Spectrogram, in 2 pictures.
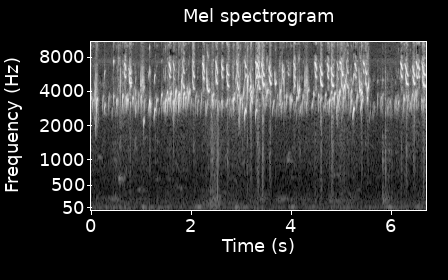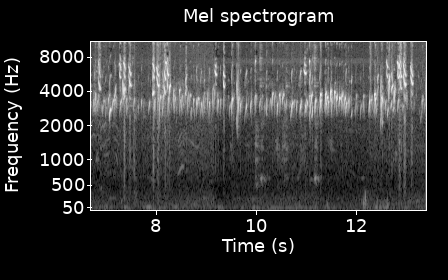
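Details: Collective European goldfinch twittering used to stimulate singing and end a male's silence; a long, busy stream of high, jingling chirps and rapid trills with louder flurries, a short lull near the middle, then renewed chatter.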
